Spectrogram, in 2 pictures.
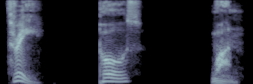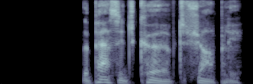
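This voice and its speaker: Very deep, husky male mystery narrator. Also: very animated, drawn-out words, no room sound, clean studio sound. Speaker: audiobook narrator. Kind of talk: dramatic scripted mystery narration.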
